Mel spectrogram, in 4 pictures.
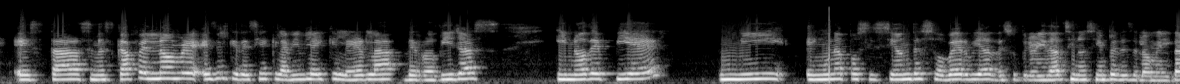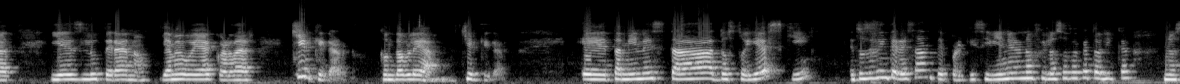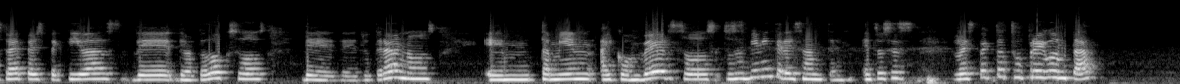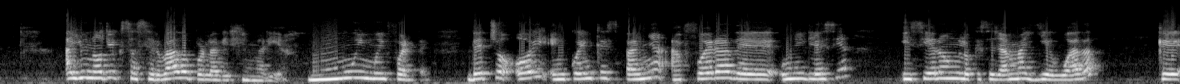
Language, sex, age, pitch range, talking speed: Spanish, female, 20-39, 225-260 Hz, 140 wpm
